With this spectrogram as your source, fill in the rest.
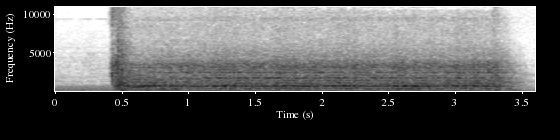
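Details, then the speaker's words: Jaguar XJS V12, cylinder number three cranked with compression gauge fitted, ignition and fuel disconnected: about three seconds of even, unbroken cranking rhythm with no dragging strokes; about 180 psi, so compression is normal and not the cause of poor running. "we got like 180 psi so okay good that is not the issue"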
